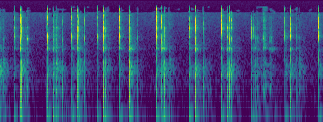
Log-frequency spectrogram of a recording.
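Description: Short fingernails tap and scratch the smooth, solid wooden back of a paddle hairbrush. The result is a quick, irregular series of dry, short clicks and knocks with a woody low body and brief scratchy rasps between them, each dying away almost at once.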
